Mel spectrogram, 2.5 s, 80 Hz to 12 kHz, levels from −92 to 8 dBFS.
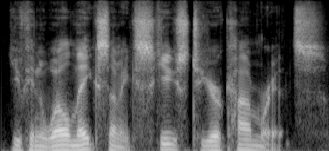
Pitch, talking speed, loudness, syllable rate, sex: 100 Hz, 220 wpm, -15 LUFS, 5.7 syllables/s, male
